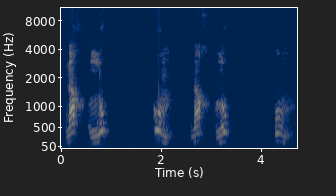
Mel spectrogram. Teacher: Kita boleh membaca dengan idgham naqis dengan memasukkan huruf qaf, sifat tebal pada qaf, terus pindahkan ke kaf.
